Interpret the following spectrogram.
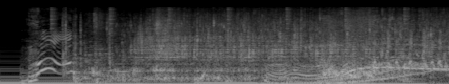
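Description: Cartoon toilet flush: a long rush of swirling water that grows louder toward the end, over low background music.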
